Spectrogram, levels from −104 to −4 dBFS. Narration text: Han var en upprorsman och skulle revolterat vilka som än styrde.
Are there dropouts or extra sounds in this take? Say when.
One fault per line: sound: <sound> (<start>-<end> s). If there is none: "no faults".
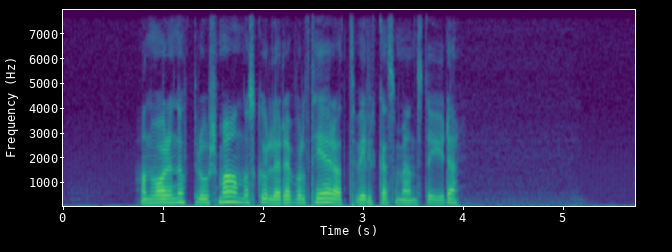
no faults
